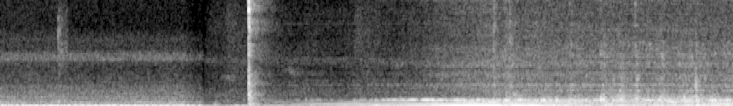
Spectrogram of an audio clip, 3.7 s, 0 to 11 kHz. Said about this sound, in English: A washing machine, 70 decibels.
